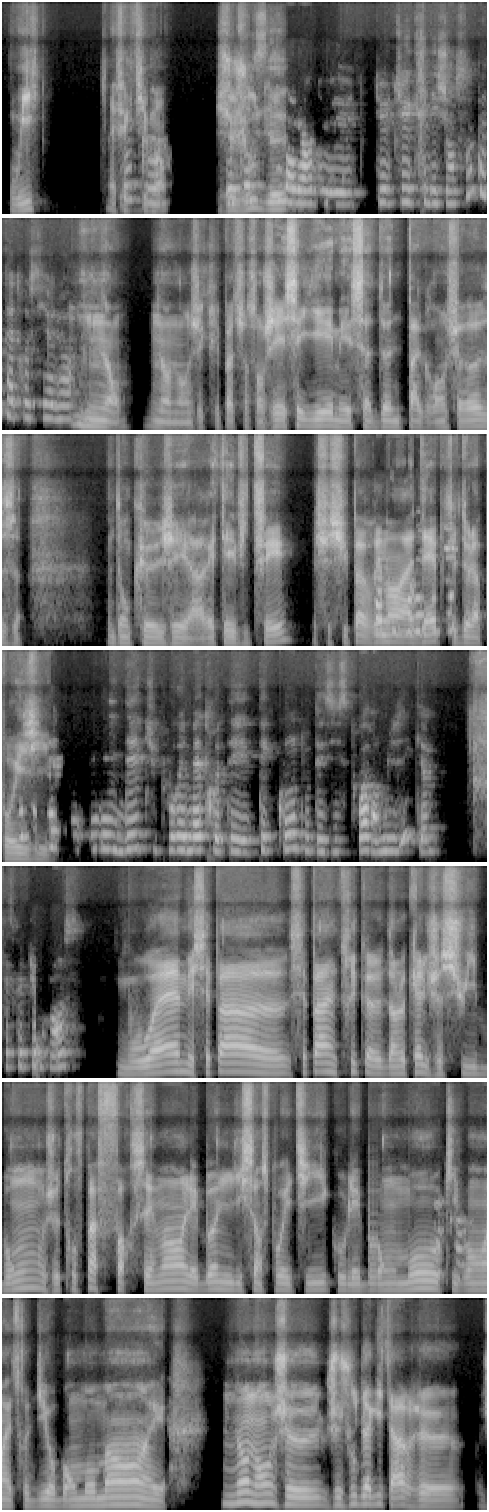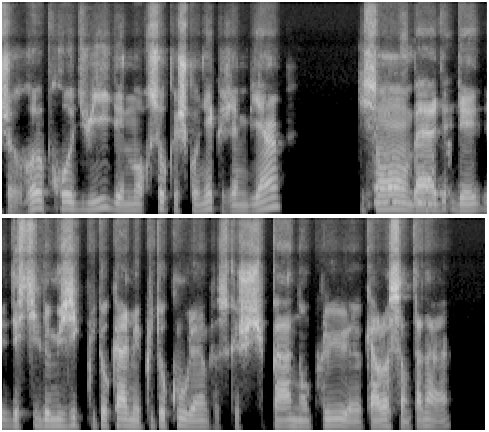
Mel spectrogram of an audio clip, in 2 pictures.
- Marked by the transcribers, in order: static; distorted speech; other noise; stressed: "reproduis"
- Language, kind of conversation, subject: French, unstructured, Quels loisirs te permettent de vraiment te détendre ?
- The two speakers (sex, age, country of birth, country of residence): female, 55-59, France, France; male, 50-54, France, Portugal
